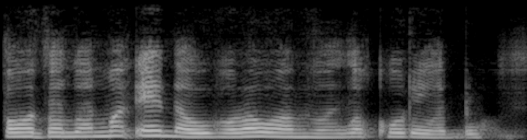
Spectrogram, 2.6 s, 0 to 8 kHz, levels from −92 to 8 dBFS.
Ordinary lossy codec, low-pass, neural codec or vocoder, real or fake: none; none; codec, 16 kHz, 0.5 kbps, FreqCodec, larger model; fake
